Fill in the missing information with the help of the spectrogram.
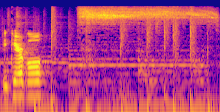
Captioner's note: sizzling imitation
